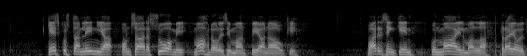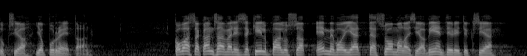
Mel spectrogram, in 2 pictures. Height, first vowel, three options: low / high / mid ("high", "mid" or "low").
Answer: mid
